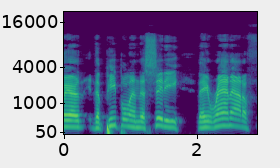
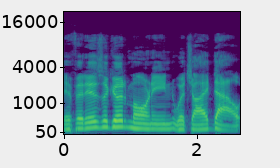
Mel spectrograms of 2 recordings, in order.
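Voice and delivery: low, depressing voice at a slower pace; 6 semitones lower than usual. Describing a pessimistic cartoon character, doing an Eeyore voice. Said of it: "kind of depressing voice".

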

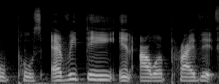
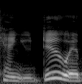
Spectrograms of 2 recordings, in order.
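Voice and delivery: ordinary talk

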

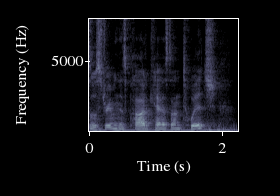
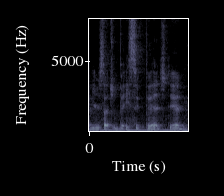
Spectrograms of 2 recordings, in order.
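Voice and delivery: soft, ribbing, mocking, teasing tone; 2 semitones lower, 7 dB quieter than usual. Retelling how he always teases his roommate Ben: retold teasing jab. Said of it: "I always give him shit like".

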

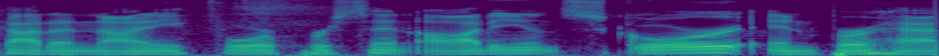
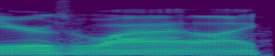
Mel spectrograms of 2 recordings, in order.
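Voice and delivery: normal talking voice

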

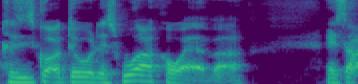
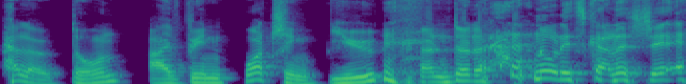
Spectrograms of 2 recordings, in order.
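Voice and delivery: robotic text-to-speech computer voice. Recalling prank texts read out on a mom's house phone, robotic computer voice. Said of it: "obviously you get the computer voice".

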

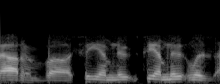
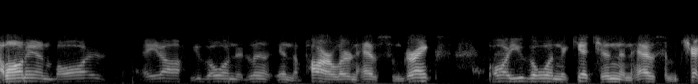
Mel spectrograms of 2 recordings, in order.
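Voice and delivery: slow-sounding thick, sticky, syrupy voice; 2 semitones higher than usual. Retelling how the Bear welcomed the boys at his door, in the Bear's molasses-mouthed voice. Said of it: "the Bear sounded like he had a mouthful of molasses".

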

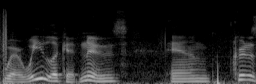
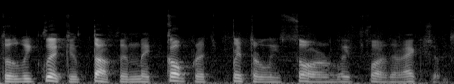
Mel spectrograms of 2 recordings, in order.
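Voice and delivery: put-on Russian accent on English words; 4 semitones lower than usual. Rereading a news quote about a Russian warning, in a put-on Russian accent. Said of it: "say that in a Russian accent".

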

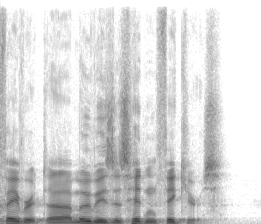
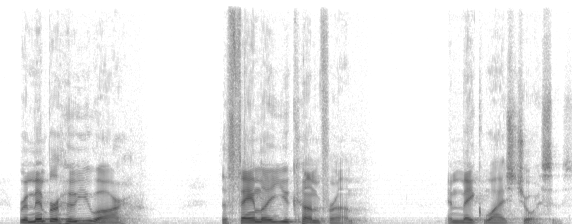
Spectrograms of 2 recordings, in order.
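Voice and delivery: put-on whisper; 2 semitones lower than usual. Retelling words said into a one-year-old's ear: imitating a whisper. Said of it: "She's whispering it in the ear".

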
